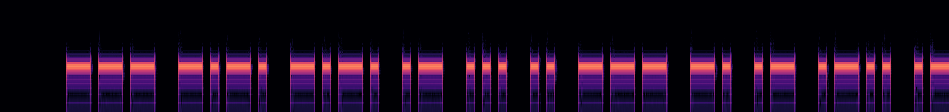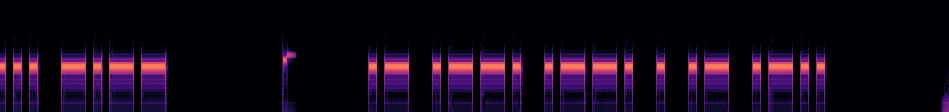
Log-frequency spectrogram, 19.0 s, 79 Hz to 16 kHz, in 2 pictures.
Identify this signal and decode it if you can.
Morse code, heard as a keyed tone, about 15 wpm, 700 Hz. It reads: OCCASIONALLY APPEAL
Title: Sentences from Top 1300 Words - New Word Drill - 15wpm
